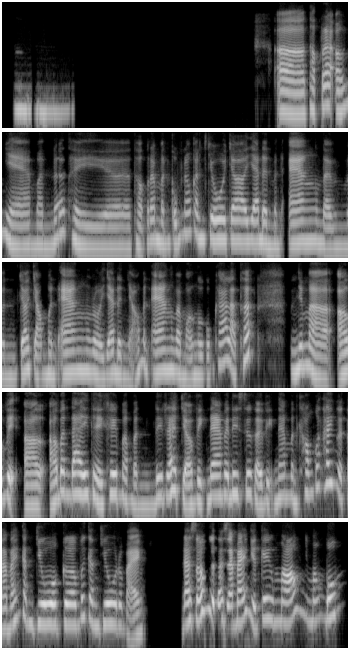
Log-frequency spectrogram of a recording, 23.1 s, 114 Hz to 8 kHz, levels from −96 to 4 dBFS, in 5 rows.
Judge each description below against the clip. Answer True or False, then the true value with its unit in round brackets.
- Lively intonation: True (5.7 semitones)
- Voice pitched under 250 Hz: True (205 Hz)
